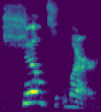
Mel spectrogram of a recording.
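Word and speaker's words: Schlittler: Robert says pronounced Schilt. Shiltler.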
